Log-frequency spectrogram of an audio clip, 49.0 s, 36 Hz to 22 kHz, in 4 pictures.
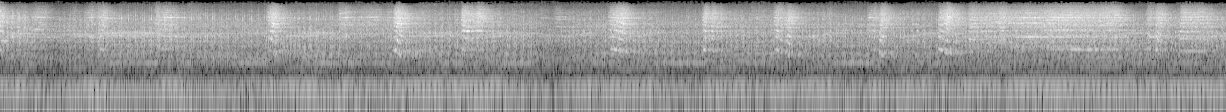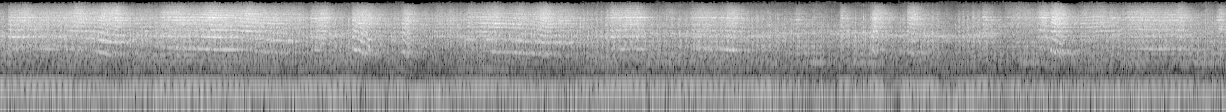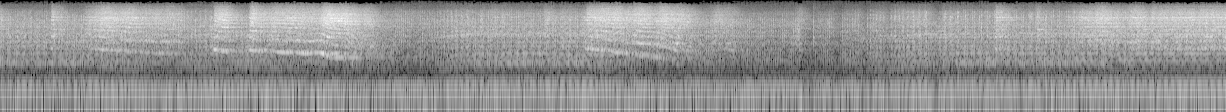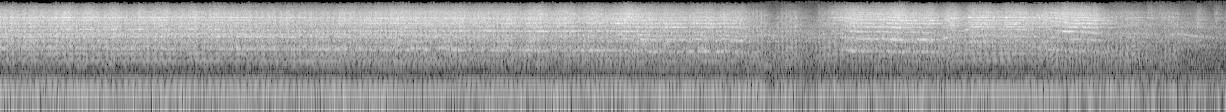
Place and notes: Morasko Nature Reserve - workers clearing canal
two workers operating a weed-whacker, removing dense bushes from a concrete water canal. (Roland r-07)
